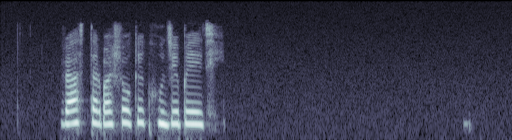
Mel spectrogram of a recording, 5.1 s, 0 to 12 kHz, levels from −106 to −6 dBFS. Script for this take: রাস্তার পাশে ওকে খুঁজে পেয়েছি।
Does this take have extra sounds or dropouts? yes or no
no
